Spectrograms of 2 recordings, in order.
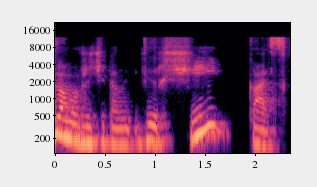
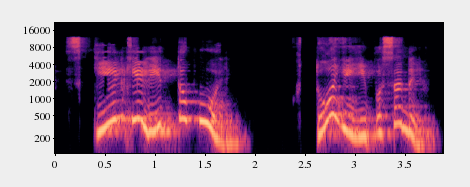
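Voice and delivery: put-on curious child; 8 semitones higher, 5 dB louder than usual. Child asks mother.

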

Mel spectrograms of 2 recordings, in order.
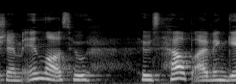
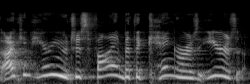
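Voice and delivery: higher-pitched reply across a distance; calling back; 8 semitones higher than usual. A narrator's reading. Horton answers the tiny mayor, calling back. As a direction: call back reassuringly, voice lifted. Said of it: "And Horton called back".

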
